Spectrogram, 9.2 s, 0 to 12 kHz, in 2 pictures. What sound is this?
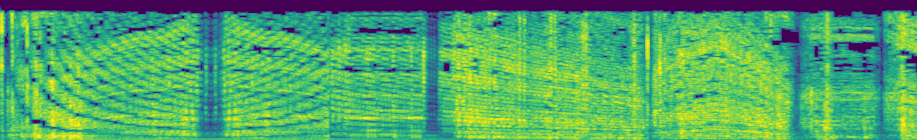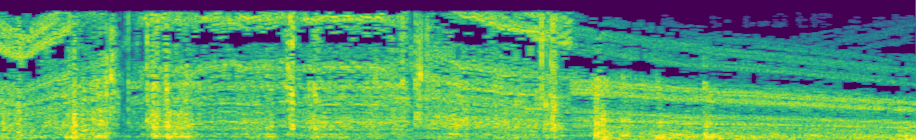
CD Player mechanics recorded from 5CD charger Panasonic CD Stereo System SA-PM27. Edited speed and pitch on some parts of audio to gain robotic like mechanics sound.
